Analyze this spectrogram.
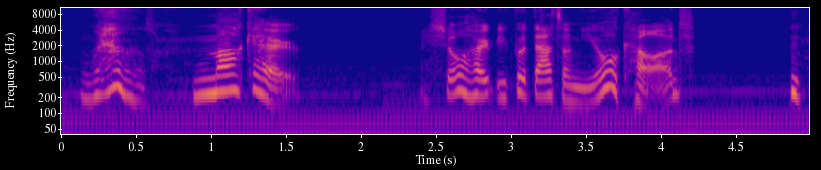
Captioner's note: chuckles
